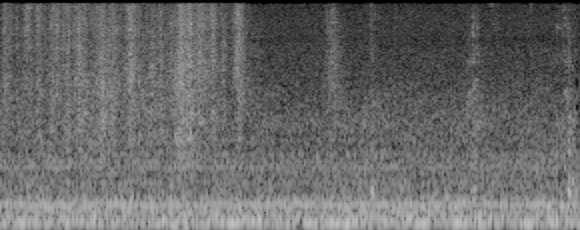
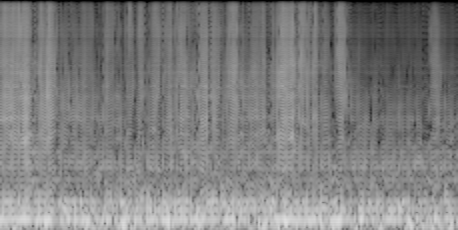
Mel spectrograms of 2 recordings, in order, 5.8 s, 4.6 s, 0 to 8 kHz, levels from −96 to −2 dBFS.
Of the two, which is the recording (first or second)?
first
